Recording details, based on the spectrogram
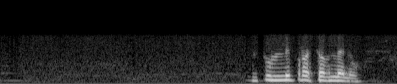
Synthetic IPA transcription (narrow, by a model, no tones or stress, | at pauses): t̪ulːiːpɾəsəɾlelo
